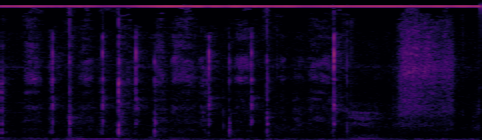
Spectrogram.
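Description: Faint light taps and scratches of a stylus on a pen tablet as words are handwritten, over a low steady hum.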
